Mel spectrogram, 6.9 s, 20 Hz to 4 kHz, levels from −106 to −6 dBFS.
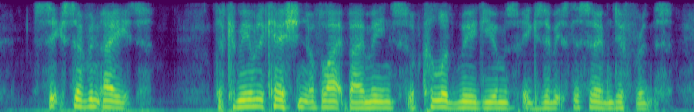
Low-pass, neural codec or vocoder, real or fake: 3.6 kHz; codec, 16 kHz, 4.8 kbps, FACodec; fake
